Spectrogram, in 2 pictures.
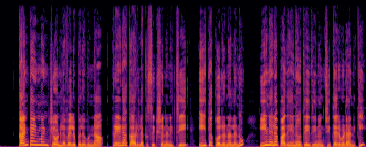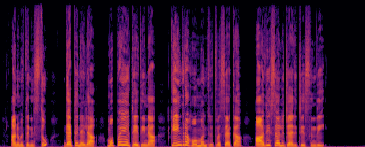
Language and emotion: Telugu, neutral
